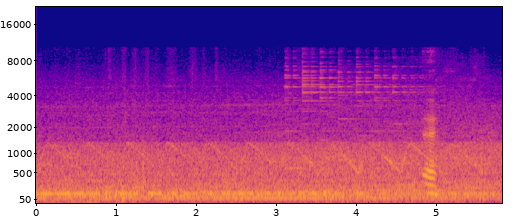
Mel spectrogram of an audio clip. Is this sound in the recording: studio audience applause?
no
